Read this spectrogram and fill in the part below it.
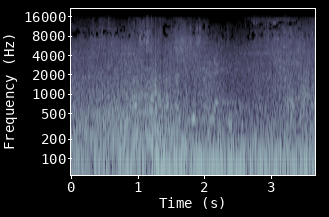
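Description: A huge explosion booms and rumbles.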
